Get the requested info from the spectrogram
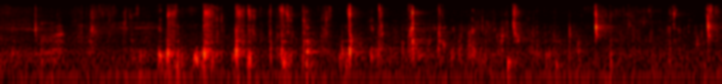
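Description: Chewing and biting of Domino's pizza crust dipped in ranch, with sharp crunchy mouth clicks about once or twice a second.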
